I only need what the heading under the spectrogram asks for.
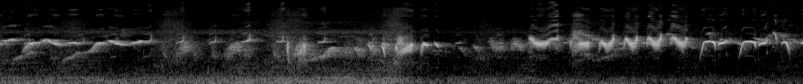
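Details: Morning training song of a contest Chinese hwamei: varied slurred whistles and chattering phrases, growing louder midway into rapid, rhythmic, rolling whistled notes.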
